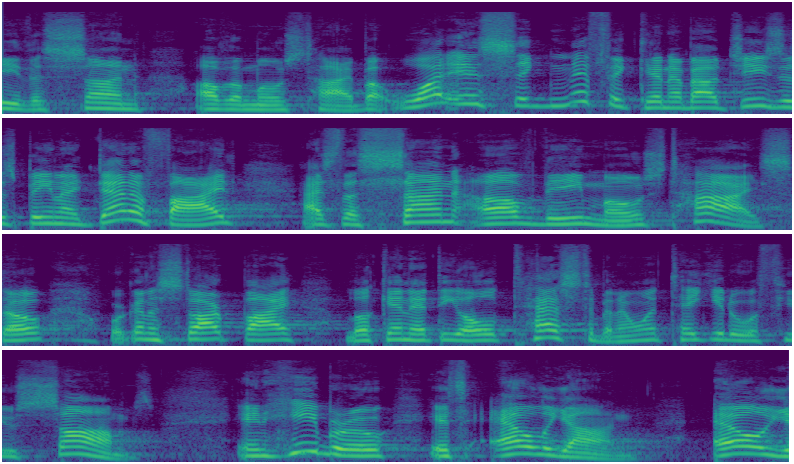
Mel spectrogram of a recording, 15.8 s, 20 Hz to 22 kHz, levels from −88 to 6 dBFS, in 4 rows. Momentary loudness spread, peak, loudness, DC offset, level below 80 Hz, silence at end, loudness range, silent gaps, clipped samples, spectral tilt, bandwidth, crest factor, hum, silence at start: 9 LU; -2 dBFS; -22 LUFS; under 0.1%; -62 dBFS; 0 s; 3 LU; none; under 0.1%; -4.5 dB/octave; 16 kHz; 18 dB; none; 0 s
